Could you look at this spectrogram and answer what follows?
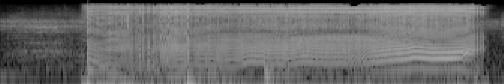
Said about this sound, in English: Wow. That was a hearty one right there. This fart track you've got going is just outstanding. This is a solid one.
